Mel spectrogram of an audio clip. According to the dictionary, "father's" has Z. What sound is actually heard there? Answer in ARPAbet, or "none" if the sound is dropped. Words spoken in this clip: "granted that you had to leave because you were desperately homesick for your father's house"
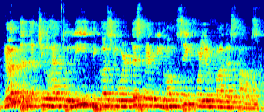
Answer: S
